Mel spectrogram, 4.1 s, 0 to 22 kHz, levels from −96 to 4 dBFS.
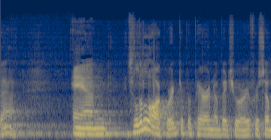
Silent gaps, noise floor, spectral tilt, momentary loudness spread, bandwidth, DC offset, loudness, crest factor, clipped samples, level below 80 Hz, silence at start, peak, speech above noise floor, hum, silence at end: none; -46 dBFS; -7.5 dB/octave; 17 LU; 14 kHz; under 0.1%; -24 LUFS; 18 dB; under 0.1%; -58 dBFS; 0 s; -6 dBFS; 23 dB; none; 0 s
